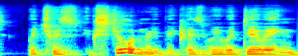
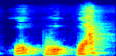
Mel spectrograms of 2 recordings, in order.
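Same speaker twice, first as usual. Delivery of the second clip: thrown, wobbling disbelief; slower than usual. Retold or imitated. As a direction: stammer out broken, baffled whats. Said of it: "he had this real wobble".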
